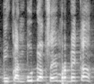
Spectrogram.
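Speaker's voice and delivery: high-pitched mock yelling; protesting cry. Suwaibit protests being sold at market, high cry. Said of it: "Suwaibit bin Harmalah teriak-teriak".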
